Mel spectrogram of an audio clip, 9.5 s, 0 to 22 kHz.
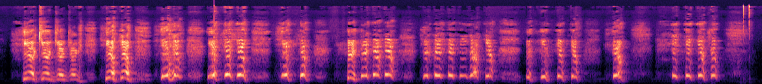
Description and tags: Goofy Laugh 2
Another goofy male laugh.
cartoon, comedy, funny, goofy, laugh, male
